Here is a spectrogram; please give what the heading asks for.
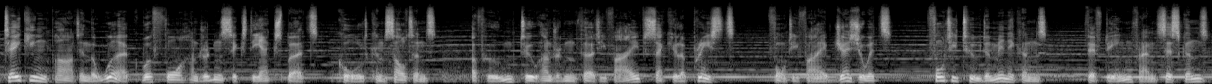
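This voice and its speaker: A man with a deep voice delivers formal documentary narration. His pitch moves in a lively way over clearly audible music. The reading is scripted and factual. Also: normal speed.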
